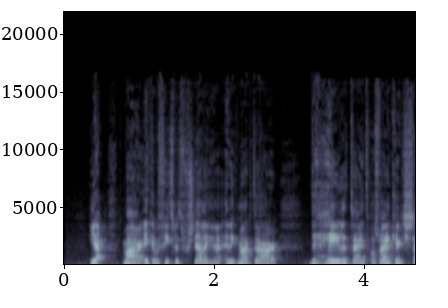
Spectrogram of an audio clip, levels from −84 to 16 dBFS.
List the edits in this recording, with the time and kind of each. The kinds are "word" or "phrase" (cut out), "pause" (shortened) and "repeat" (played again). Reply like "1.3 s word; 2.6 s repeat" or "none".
none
